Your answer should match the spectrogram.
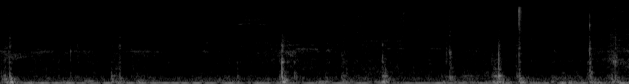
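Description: Faint handling noise: a low steady rumble with a few short sharp clicks and taps as a cocktail stick works along a car's plastic slatted centre-console cover.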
